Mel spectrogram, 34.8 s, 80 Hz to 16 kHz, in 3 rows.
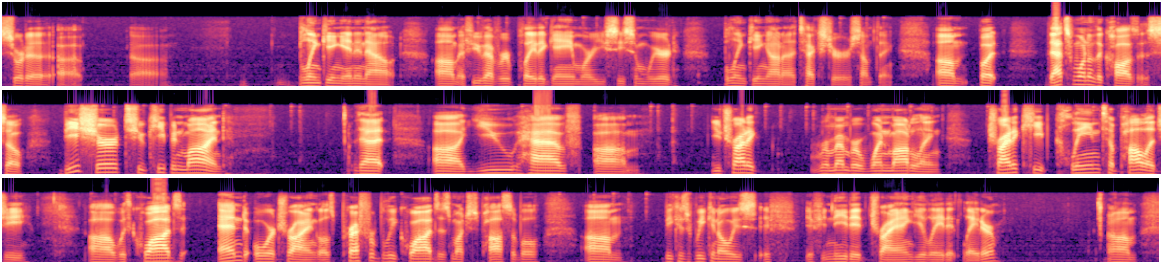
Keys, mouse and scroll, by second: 4.9 alt+drag, 5.5 alt+click, 5.9 alt+right click, 6.2 alt+click, 8.5 alt+drag, 8.9-9.3 alt+drag, 11.2 click, 12.3 Delete, 12.7 click, 13.1-13.6 right drag, 13.6-13.9 middle drag, 13.9-14.4 right drag, 14.4 middle click, 14.6 click, 14.7-15.0 middle drag, 16.9-17.6 alt+drag, 18.2 click, 18.6 alt+click, 19.3 alt+click, 19.7 click, 19.8-20.1 alt+middle drag, 20.1 alt+click, 20.4 alt+middle click, 20.5 alt+right click, 20.6 alt+middle click, 20.8 alt+click, 21.0 alt+middle click, 21.5 alt+click, 21.7 alt+middle click, 22.3-22.6 alt+middle drag, 22.6 alt+click, 22.7-23.1 alt+middle drag, 23.1 alt+click, 23.4 alt+middle click, 23.8 alt+middle click, 24.2 alt+click, 24.4 alt+middle click, 25.0-25.5 alt+middle drag, 28.8-29.2 alt+drag, 29.4 alt+right click, 29.7 alt+drag.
